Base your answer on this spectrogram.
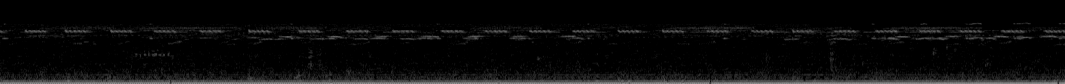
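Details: Night recording from eastern Botswana wilderness, 21 May 16 at 02:30, of a cricket: a long, even series of short, high-pitched chirps, roughly four each second, with a steady low droning hum beneath.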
